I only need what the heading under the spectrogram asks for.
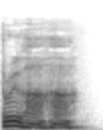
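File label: "brouhaha", British English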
